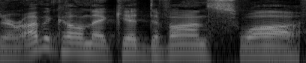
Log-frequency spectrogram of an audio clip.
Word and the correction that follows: Sawa: for a long time. – Are you serious? – Absolutely. – I'm pretty sure it's Devon Sawa.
